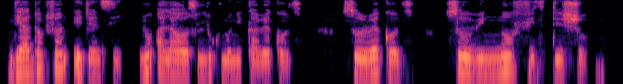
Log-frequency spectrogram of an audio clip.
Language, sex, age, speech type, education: Nigerian Pidgin, female, 15-29, spontaneous, tertiary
